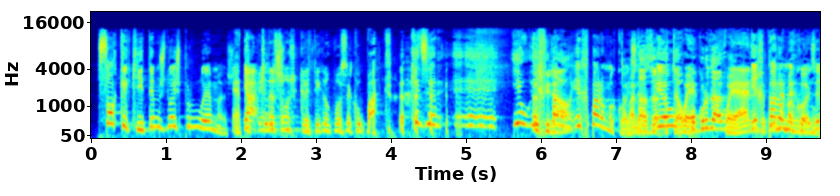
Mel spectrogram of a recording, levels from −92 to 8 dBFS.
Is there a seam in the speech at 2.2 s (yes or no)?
yes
